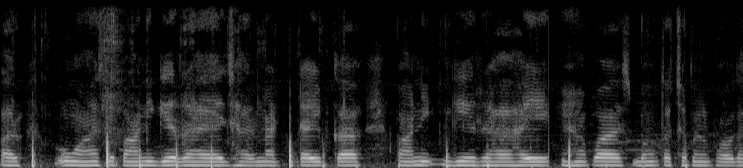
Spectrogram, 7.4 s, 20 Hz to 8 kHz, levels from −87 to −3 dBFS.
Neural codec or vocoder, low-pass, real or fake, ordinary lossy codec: none; none; real; none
